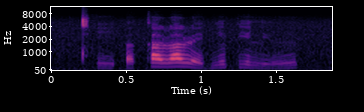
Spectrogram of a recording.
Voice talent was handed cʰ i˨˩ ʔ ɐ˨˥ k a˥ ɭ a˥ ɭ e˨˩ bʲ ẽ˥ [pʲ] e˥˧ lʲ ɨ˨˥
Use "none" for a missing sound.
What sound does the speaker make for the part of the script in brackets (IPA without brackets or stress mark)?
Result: pʲ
